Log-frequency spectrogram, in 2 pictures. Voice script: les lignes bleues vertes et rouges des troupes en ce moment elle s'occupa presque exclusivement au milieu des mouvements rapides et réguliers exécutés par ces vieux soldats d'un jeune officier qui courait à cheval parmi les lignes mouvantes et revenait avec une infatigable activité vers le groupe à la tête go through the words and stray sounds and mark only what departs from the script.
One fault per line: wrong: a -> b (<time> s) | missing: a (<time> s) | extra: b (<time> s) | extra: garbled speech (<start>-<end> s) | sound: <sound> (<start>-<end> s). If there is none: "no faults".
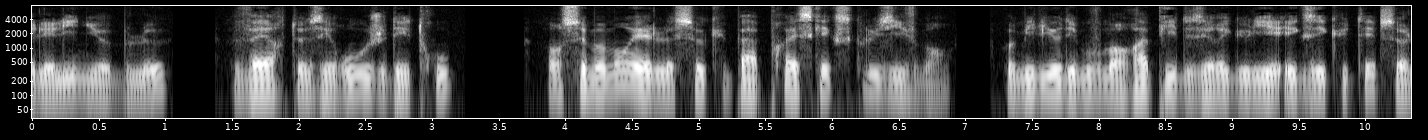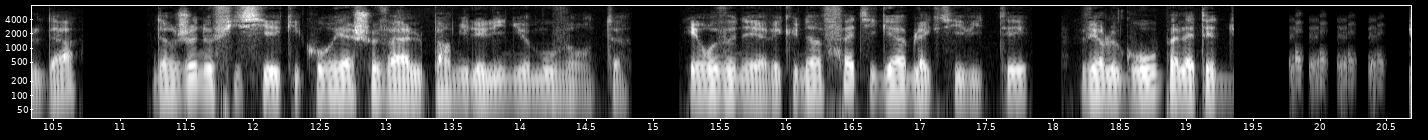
missing: par ces vieux (10.1 s)
sound: laugh (19.8-20.5 s)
